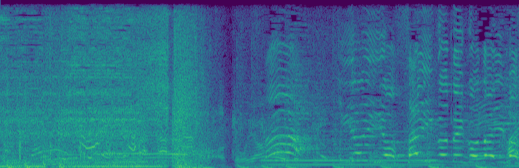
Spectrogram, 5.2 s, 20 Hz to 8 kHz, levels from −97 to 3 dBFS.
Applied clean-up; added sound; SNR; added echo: none; Bowed string instrument; 12 dB; none.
